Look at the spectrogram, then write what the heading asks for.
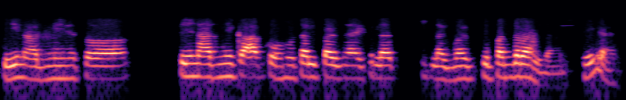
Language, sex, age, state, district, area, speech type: Urdu, male, 18-30, Bihar, Purnia, rural, conversation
